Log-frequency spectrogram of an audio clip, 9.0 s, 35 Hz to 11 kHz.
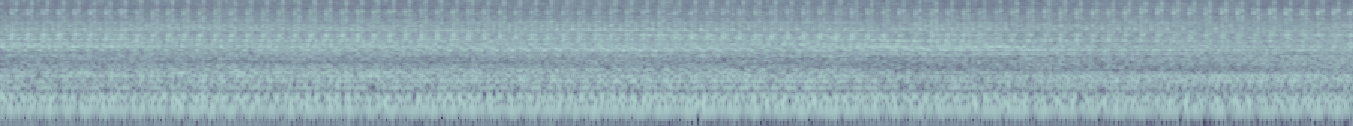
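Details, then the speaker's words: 1990 Ford Festiva that sat a long time, with a new fuel pump, engine flush, cleaned cam oil passages, new lash adjusters and rod bearings, and plenty of power: fast, light top-end tick over a steady idle, louder with the oil cap off. Cause unknown. "so definitely sounds like a top end tick to me and it does seem to get louder with the oil cap off to me it sounds like it's right in there"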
